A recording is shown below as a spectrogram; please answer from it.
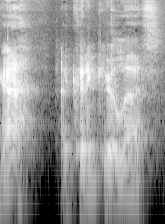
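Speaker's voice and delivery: very low, soft villain voice; dismissive indifference. Acted. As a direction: brush it off quietly and low. Crocodile dismisses the question.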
